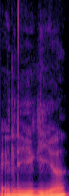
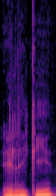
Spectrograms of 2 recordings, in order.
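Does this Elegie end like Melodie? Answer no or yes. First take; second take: no; yes. First: The word does not end like Melodie. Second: The word ends the same way as Melodie. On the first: The speaker calls it wrong. "Ich sage immer Elegie, was dann vollkommen falsch ist" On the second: The speaker calls it right. "Ich soll an Melodie denken, wenn ich Elegie ausspreche"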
